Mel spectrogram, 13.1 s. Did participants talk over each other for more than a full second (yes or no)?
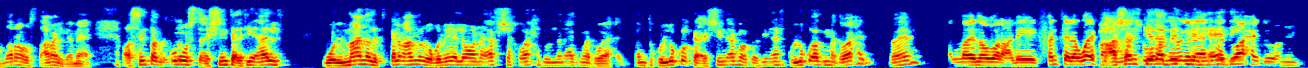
yes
